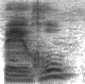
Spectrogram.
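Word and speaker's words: Pérou: El siguiente país es Perú, que en francés se dice Perú. La combinación de vocales OU suenan a U y el artículo que lo acompaña es le porque Perú es un país masculino.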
